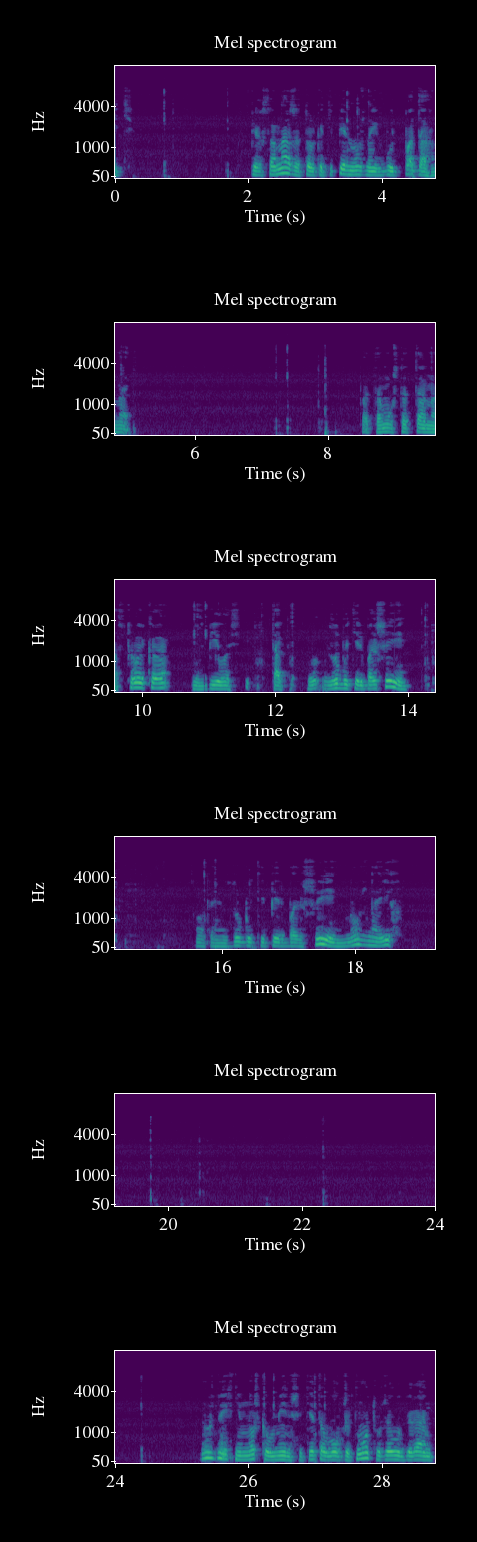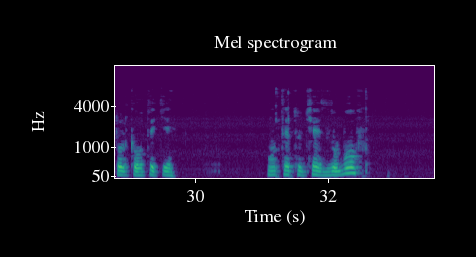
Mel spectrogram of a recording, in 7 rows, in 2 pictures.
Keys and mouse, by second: 1.6-3.3 drag, 4.9 r, 7.3 click, 8.0 g, 11.0 click, 12.3-14.2 middle drag, 15.2-15.8 shift+middle drag, 16.6-19.7 middle drag, 22.2-24.5 drag, 26.2 click, 31.2 click, 32.5-33.5 middle drag.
